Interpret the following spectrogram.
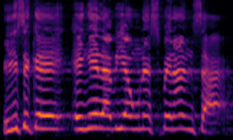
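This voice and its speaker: A male pastor preaching a sermon in a church, slow and emphatic, drawing out his phrases. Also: extremely high pitch, vocal fry, bright, forceful tone. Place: church sanctuary. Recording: reverberant church hall with music behind.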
